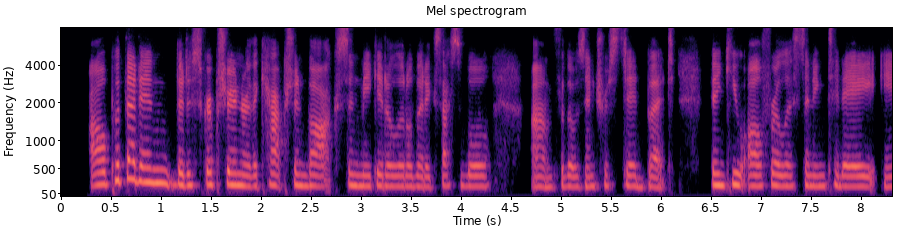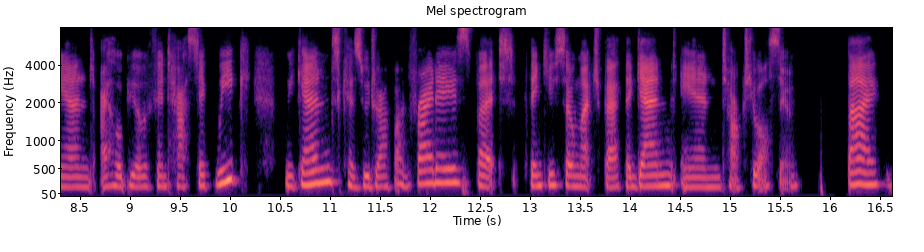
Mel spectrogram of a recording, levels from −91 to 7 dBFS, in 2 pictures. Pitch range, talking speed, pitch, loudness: 180-210 Hz, 200 wpm, 190 Hz, -28 LUFS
